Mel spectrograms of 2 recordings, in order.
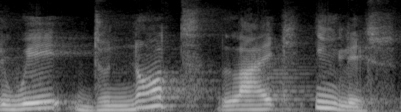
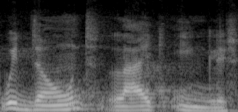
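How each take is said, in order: First: The negative is said in full as two words. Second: The negative is contracted into one short word. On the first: It sounds more formal and can be more emphatic. "la forma larga es un poquito más formal" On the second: It sounds informal and more natural. "la forma corta siempre es propia del habla"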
